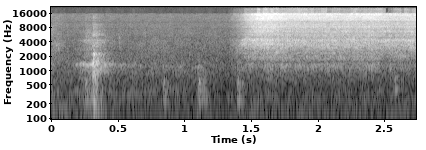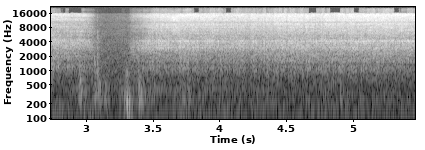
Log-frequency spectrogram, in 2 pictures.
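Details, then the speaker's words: Used nitro RC truck fuel tank tested by blowing through the pickup line: steady airy hiss with each breath, massive air leak from a crack in the tank near the pickup. "you hear it it's a massive leak it appears to be coming from it appears to be coming from uh right here yeah this is the this is this is the Grand Canyon of leaks"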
